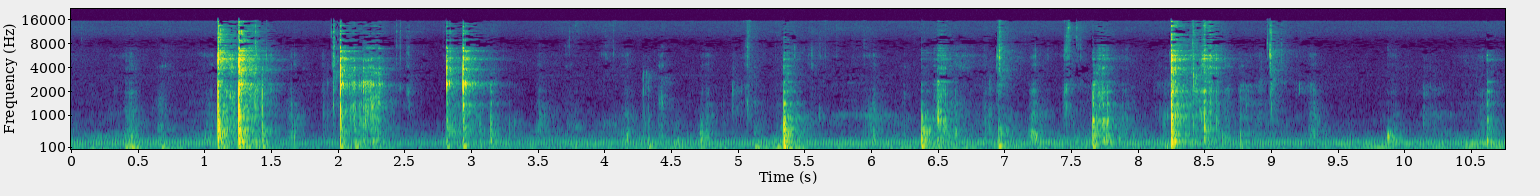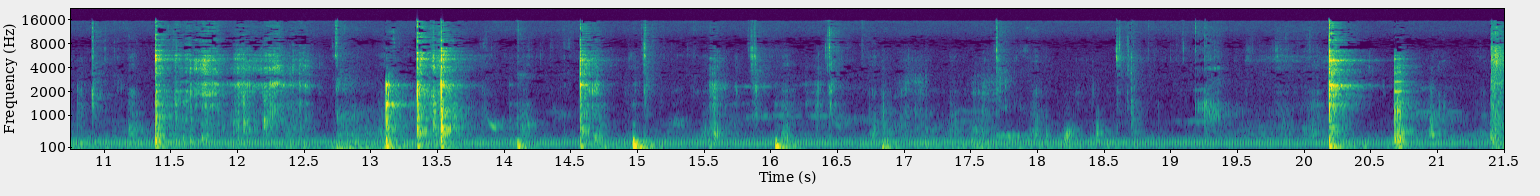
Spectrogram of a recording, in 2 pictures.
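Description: Metal fork clinking and scraping against a plate as food is cut and picked up, in irregular sharp clinks with a longer scrape about halfway through.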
